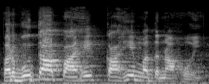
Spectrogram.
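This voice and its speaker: A man's voice: high-pitched, a little slow, a bit bright, slight background noise. A man with a Rajasthani accent teaching a class, repeating each proverb and explaining it in a chatty style with local dialect and jokes for the students.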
